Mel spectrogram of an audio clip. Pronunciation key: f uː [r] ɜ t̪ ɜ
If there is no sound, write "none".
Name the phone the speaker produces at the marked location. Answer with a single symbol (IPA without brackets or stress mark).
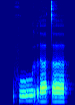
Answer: r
